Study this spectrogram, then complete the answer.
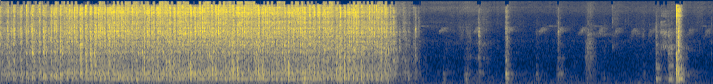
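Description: Electric sewing machine stitching a double katori blouse, a steady close mechanical whir for about four seconds that then stops, leaving a few faint handling clicks and taps.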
